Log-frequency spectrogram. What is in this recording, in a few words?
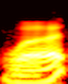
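"what", male; Web Clip Empire 150,000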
